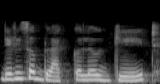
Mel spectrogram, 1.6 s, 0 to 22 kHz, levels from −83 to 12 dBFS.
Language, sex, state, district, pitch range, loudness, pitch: English, female, Assam, Kamrup Metropolitan, 200-250 Hz, -16 LUFS, 220 Hz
